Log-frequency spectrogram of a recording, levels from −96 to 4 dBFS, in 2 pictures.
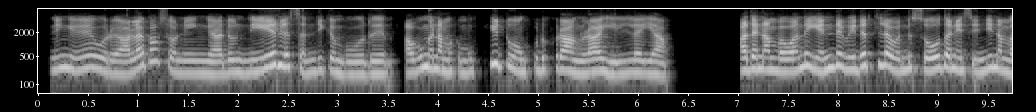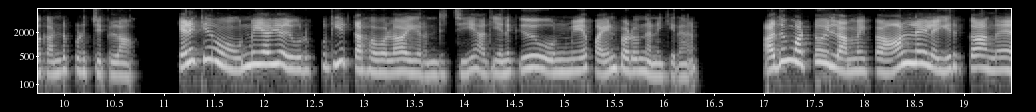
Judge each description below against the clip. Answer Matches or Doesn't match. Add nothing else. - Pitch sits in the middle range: Doesn't match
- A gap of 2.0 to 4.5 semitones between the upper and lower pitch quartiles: Doesn't match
